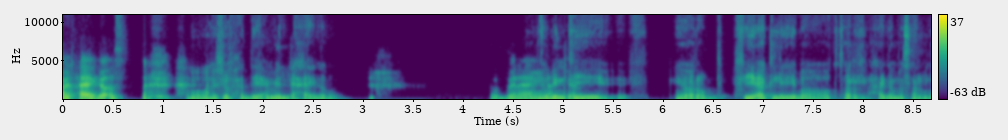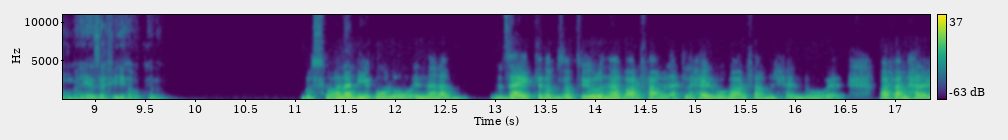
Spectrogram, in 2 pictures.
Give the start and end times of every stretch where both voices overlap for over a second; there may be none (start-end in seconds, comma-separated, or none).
none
